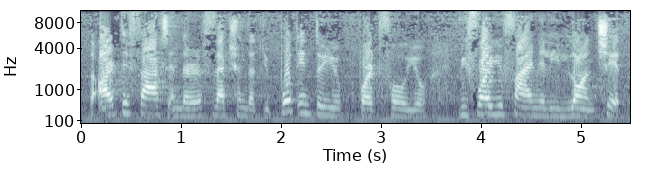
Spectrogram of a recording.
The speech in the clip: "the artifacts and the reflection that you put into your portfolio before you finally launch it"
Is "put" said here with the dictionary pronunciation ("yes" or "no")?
yes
